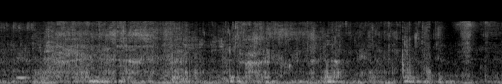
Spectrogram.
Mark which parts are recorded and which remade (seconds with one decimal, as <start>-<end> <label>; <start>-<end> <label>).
0.0-5.0 recorded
